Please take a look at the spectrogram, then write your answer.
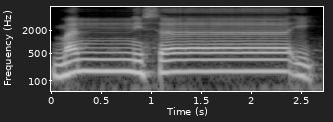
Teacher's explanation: نون مشدد پر غنہ ہوگا، یہاں پر مد متصل ہے اور اس کو 4 الف کی مقدار کے برابر کھینچ کر پڑھیں گے۔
